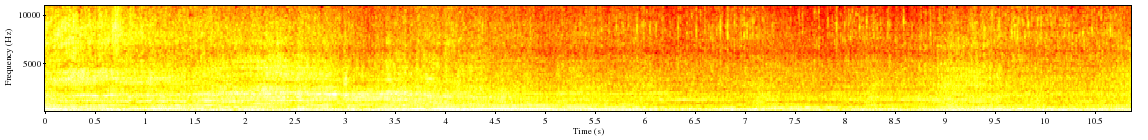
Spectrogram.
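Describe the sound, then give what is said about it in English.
Loud, continuous engine roar from several classic superbike racing motorcycles, with rising and falling pitch as they rev hard and pull away together at the start of a race, dense throughout with no talking. “Take the noise of these classic superbikes away.”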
